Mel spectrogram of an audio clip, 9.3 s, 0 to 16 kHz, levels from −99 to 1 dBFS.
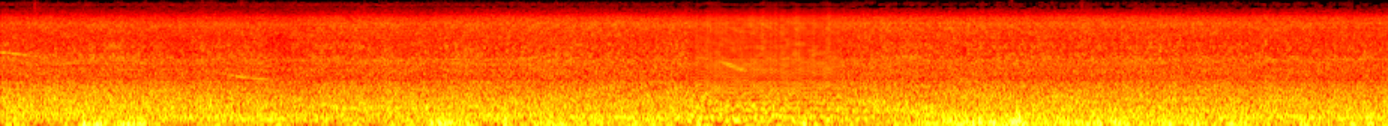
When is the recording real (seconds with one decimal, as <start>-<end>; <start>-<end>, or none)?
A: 0.0-4.6; 5.6-9.3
